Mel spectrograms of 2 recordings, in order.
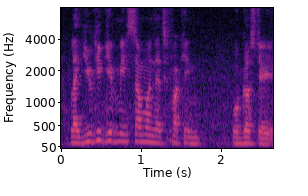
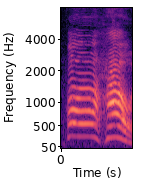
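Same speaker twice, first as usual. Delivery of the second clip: big, loud caricature greeting, pitched way up; 11 semitones higher, 18 dB louder than usual. Retold or imitated. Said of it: "he didn't come in here like".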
